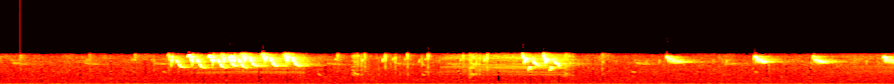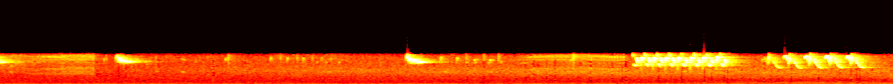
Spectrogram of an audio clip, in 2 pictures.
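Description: Wild birds calling in the woods: several bursts of rapid, repeated high chirps lasting a second or two each, with single short falling chirps scattered between them.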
